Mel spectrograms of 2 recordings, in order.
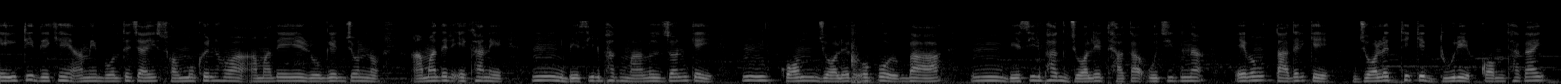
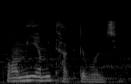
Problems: constant background noise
